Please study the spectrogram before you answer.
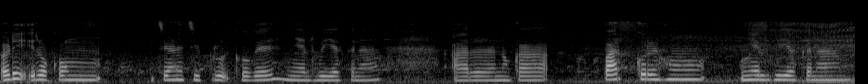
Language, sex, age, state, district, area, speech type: Santali, female, 30-45, Jharkhand, Bokaro, rural, spontaneous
